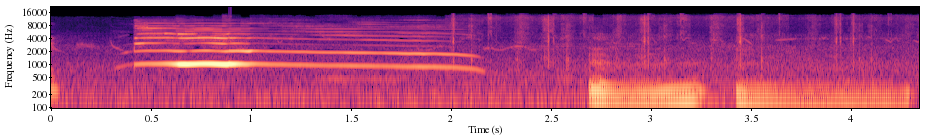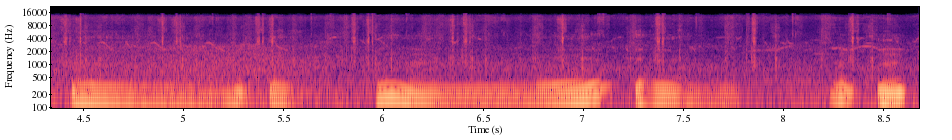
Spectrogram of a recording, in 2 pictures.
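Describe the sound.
A single loud, drawn-out cat meow slides downward in pitch at the start, followed by a series of low, rhythmic vocal sounds that could be a person speaking.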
